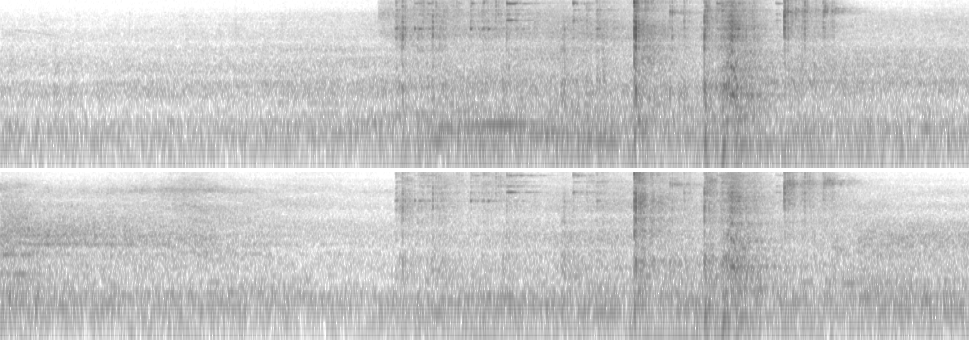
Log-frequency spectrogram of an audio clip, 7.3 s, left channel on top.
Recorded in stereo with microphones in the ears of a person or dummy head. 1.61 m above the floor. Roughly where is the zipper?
Centre.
